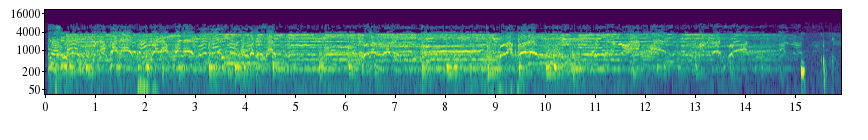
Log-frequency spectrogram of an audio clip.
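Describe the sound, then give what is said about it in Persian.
A dense crowd of voices screams and wails in mourning in Iran, loud, with overlapping cries sustained throughout before fading out near the end. “این صدا و عزا و جیغ و فریاد و در واقع عزا همه جای ایران پخش و گسترده است.”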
